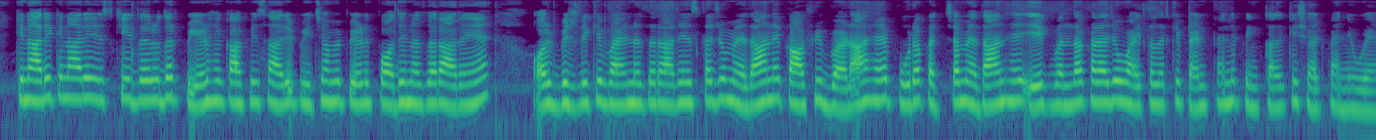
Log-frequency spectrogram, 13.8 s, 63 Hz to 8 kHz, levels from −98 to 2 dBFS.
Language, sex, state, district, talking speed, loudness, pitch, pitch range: Hindi, female, Chhattisgarh, Rajnandgaon, 225 wpm, -27 LUFS, 225 Hz, 215-240 Hz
